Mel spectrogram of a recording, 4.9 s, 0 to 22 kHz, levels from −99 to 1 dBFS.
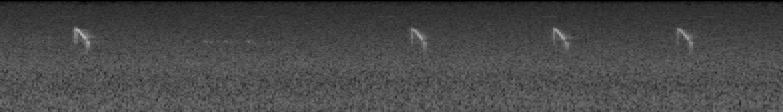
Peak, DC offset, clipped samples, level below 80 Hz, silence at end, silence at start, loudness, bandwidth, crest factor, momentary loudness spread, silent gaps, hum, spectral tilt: -18 dBFS; under 0.1%; under 0.1%; -66 dBFS; 0 s; 0 s; -34 LUFS; over 20 kHz; 22 dB; 19 LU; none; none; 1 dB/octave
